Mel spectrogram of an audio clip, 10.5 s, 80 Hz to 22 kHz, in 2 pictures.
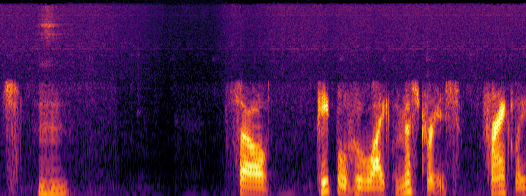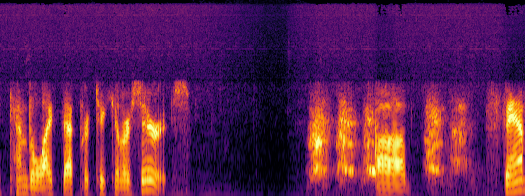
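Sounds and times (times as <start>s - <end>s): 
speech: 0.4s - 0.8s, 2.4s - 7.2s, 9.0s - 9.4s, 10.3s - 10.4s
dog barking: 8.4s - 10.1s.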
